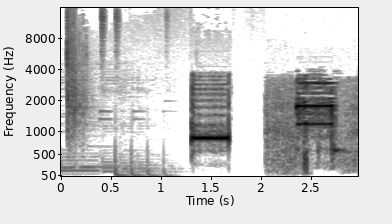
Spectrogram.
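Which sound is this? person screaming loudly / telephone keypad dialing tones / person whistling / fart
telephone keypad dialing tones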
